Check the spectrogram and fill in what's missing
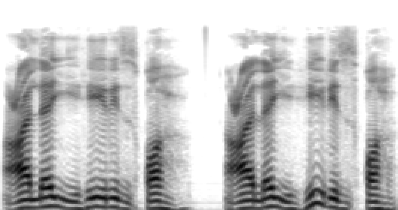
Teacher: In diesem Fall bleibt die Längeneinheit der Kasra erhalten. Wir ziehen dieses H nicht in die Länge. Wir sagen ganz normal عَلَيْهِ رِزْقَهُ.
